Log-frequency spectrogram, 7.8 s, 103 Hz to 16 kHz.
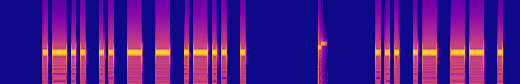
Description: Morse code, heard as a keyed tone, about 17 wpm, 700 Hz. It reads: LITTLE SAME
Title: Sentences from Top 200 Words - New Word Drill - 17wpm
